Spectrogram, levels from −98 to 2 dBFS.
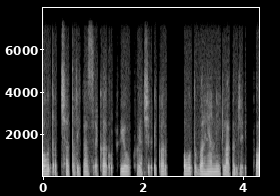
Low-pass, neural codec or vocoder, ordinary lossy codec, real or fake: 7.2 kHz; none; none; real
